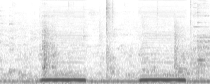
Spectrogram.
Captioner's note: phone vibrating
